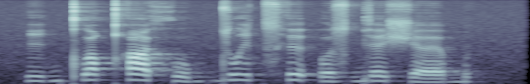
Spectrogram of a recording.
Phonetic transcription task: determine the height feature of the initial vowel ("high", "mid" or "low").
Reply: high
